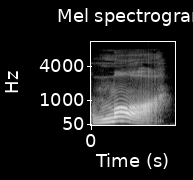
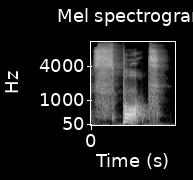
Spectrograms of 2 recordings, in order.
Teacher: And then you need to master the or sound. This is a long vowel sound in British English.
